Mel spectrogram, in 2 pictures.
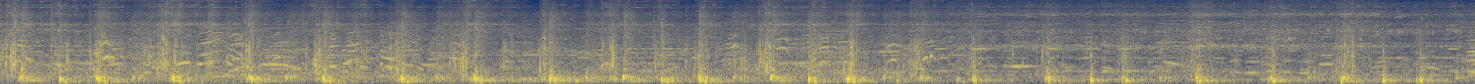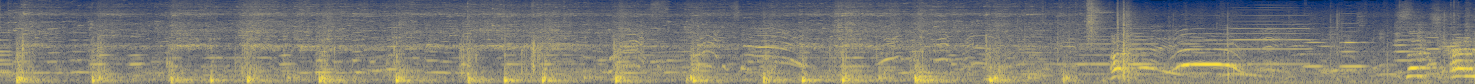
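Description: A folk dance band playing a morris tune, with the dancers' feet striking the paving in time as a steady beat. Near the end the tune changes to a different one.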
